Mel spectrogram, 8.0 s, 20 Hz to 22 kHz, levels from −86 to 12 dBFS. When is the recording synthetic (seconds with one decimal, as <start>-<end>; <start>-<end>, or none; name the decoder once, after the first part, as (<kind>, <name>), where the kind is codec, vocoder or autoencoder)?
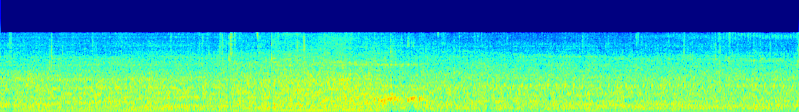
0.0-2.2 (codec, SNAC)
